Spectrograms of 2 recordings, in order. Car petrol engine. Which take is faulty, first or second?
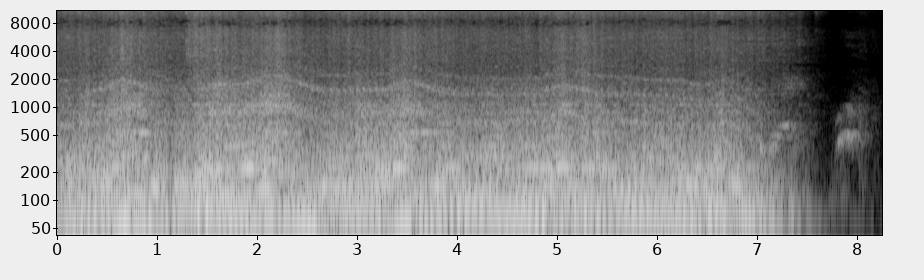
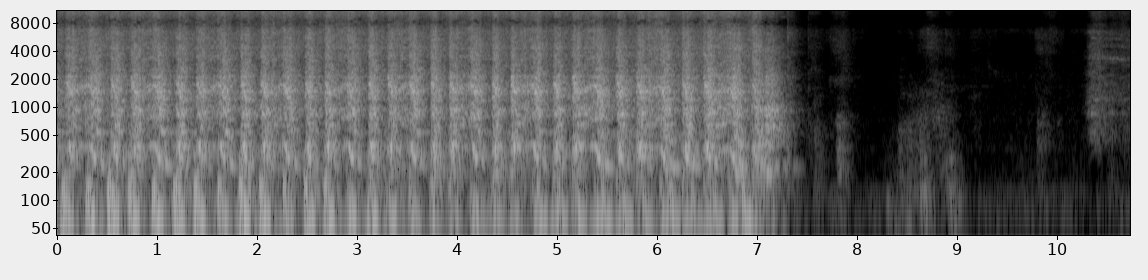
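second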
